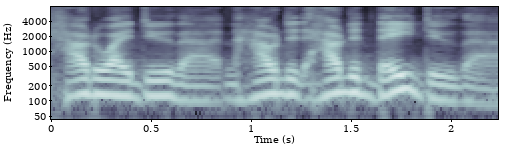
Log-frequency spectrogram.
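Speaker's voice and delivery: ordinary delivery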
